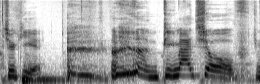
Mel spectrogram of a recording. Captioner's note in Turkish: Gülüşmeler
